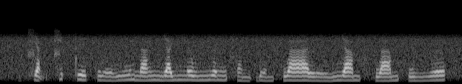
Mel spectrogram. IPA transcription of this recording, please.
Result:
t͡ɕ a̰˧˨ ŋ t͡ɕ ə˦˥ p̚ t̪ e˧ k w ə̤ː˨˩ v u˨˦ n a˨˦ ŋ ɲ a˨˦ j n ə˧ w ɲ əː˧ ŋ s a̤˨˩ n ɓ ə̤˨˩ m h w aː˧ l e̤˨˩ ɲ a˧ m h w a˨˦ m h w i˨˦ ə̯

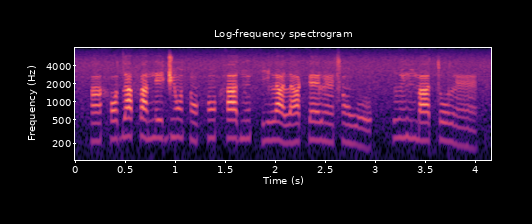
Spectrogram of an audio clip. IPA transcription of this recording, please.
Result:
ã˨ h ɔ˨˦ d a˦ f a˧ n e˧ d͡ʒ ɔ̃˧ t ɔ̃˨ h ɔ̃˧ h a˦ d ũ˦˨ h i˨˦ l a˦˨ l a˨˦ k ɛ˦ l ɛ̃˧ s ɔ̃˧ w o˨ | l ĩ˦ m a˧ t o˧ l ɛ̃˨

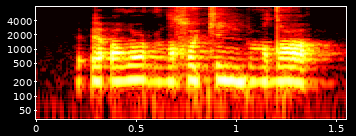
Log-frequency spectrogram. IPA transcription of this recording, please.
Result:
ʔ ɛ ʔ ɤ ðˤ o ɡʱ i sˤ u c i ɲ bʱ u dˤ a

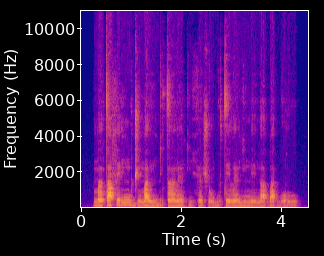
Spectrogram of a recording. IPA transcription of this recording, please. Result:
m ã˧ t a˦ f e˦ ɾ i˦ m u˦˨ d͡ʒ e˨˦ m a˦˨ l ĩ˨˦ b i˧ t ã˧ l ɛ̃˨ k i˨ h ɛ̃˨ ʃ ɔ̃˨ ɡ͡b u˧ t e˦ l ɛ̃˧ ɡ ĩ˧ n e˨ n a˧ b a˧ ɡ͡b o˧ ɾ u˦

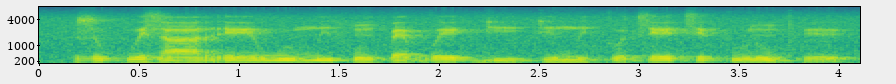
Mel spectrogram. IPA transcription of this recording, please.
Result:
z ʊ˨ kʷ e˦ z aː˨ r eː˨ w u˨ m i˨ f ũ˦ k͡p ɛ˨ ɡʷ eː˨ ɡ͡b iː˨ k i˦ m i˦ k ʊ˨ t͡s e˦ t͡s ɪ˦ k u˨ ɾ ũ˦ pʰ ɪ˨

